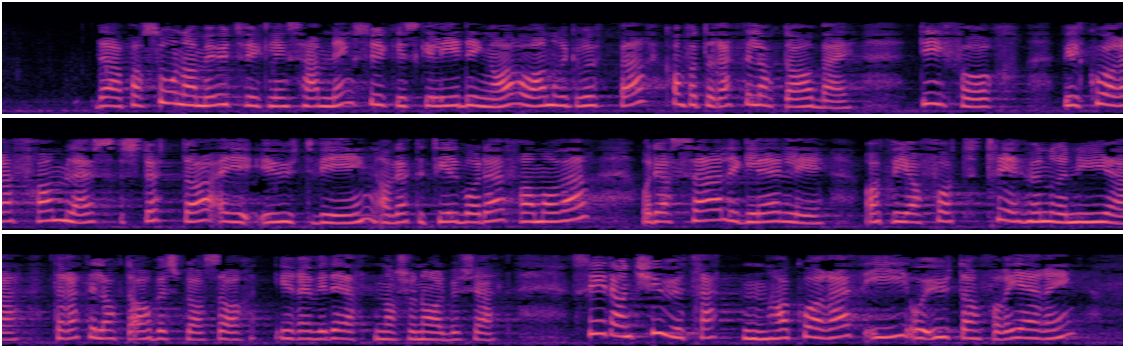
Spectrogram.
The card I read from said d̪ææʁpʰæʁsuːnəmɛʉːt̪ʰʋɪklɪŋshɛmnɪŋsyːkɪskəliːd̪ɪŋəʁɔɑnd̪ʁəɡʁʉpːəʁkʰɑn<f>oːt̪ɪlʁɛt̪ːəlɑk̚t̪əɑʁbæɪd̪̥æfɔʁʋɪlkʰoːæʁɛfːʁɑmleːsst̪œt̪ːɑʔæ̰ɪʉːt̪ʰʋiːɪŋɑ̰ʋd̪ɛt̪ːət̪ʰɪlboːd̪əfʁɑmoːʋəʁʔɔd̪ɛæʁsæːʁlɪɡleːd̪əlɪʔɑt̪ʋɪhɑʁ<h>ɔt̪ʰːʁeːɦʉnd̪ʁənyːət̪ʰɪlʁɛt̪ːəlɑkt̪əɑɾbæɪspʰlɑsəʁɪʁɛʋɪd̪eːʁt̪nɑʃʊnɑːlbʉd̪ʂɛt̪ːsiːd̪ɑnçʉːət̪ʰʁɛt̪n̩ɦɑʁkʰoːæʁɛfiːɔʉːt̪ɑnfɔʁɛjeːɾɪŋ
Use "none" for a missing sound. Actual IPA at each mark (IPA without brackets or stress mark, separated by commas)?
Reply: f, f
